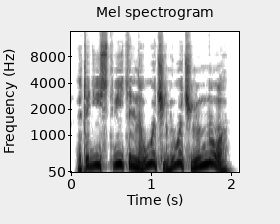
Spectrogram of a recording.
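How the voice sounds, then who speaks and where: A man voicing an excitable, caring young girl in a storybook reading, with high urgent cries. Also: brisk, husky, no room sound, exaggerated voice. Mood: eager.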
